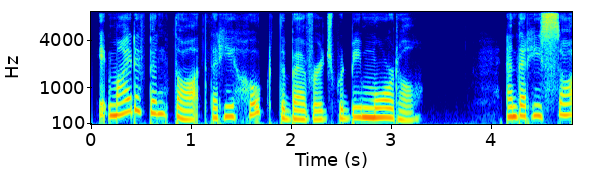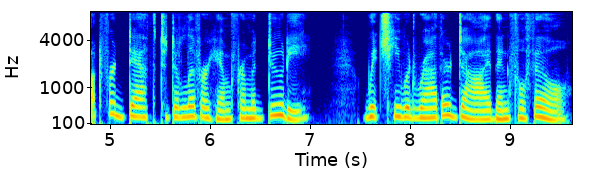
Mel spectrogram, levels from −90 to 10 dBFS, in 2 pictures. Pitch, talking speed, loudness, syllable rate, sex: 205 Hz, 200 wpm, -21 LUFS, 5.3 syllables/s, female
